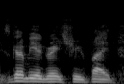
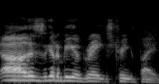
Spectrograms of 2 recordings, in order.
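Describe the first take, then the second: First: Softer echo. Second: Said in the usual way. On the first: Retold or imitated. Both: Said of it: "And I'm like".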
